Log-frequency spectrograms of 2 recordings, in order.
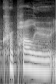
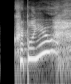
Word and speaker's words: Kripalu: So I teach something called Kripalu yoga and I always make this really lame joke about it because Kripalu is spelled K R I P A L U and so many people when they look at it they're like, cripple you? like, cripple you yoga.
